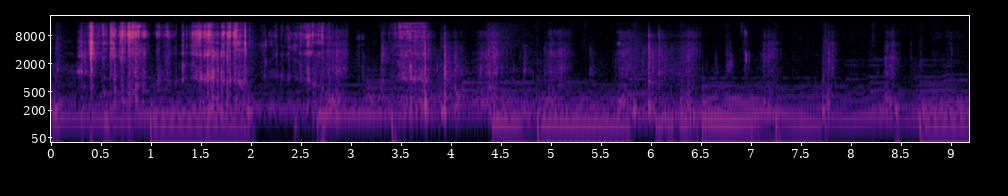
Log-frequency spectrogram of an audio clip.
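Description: Crunching and chewing of natural potato chips seasoned with Swiss alpine salt and cooked in rapeseed oil, taken from a large bag; many crisp bites and chews come in quick clusters, fairly faint and without talk.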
